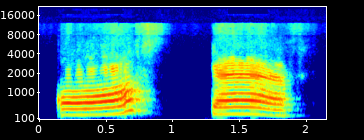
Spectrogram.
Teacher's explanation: कॉफ जुबान के पिछले हिस्से को ऊपर के तालु से लगाने पर मोटी आवाज में कॉफ अदा होता है। कॉफ जो है ऊपर तालु का जो नर्म हिस्सा है गले की तरफ, वहां पर ये जुबान की जड़ लगेगी, तो कॉफ मोटी आवाज में करके इसको अदा करेंगे। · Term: कॉफ और कैफ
